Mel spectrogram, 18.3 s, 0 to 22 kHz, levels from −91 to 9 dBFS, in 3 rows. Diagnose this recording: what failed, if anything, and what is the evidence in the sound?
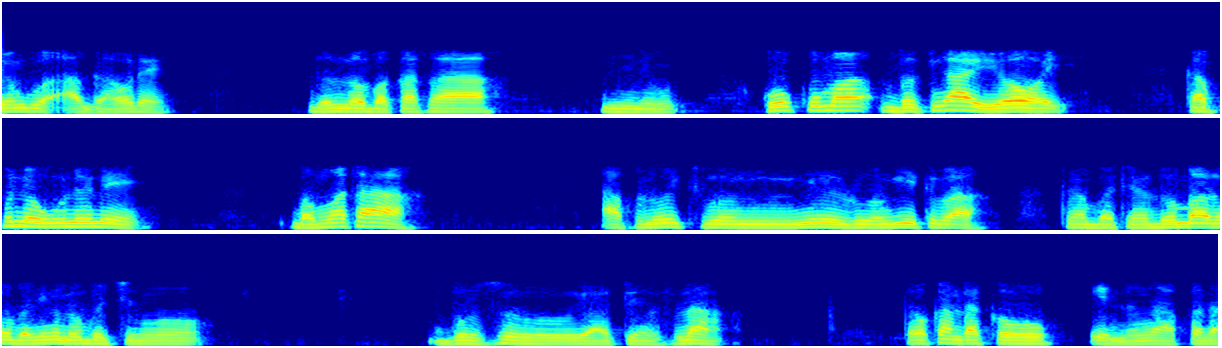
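The failure sits at the codec stage: the speech has been through G.729 coding, and the damage is plainly audible from start to finish. Nothing above about 3.8 kHz survives, so sibilants lose their edge. The speech is rebuilt from a vocal tract filter, a pitch predictor and a few pulses per frame rather than the original waveform, giving it a rough, slightly synthetic grain. That fits a low-rate 8 kbit/s VoIP path.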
